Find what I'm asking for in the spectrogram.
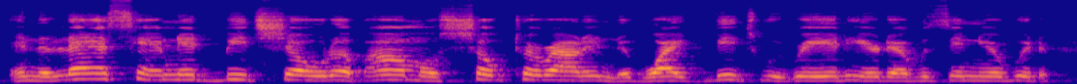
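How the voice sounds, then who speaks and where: A woman's voice: on the low side, fairly even intonation, a little fast. Woman ranting with heavy profanity. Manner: cursing, loud and emphatic, swings between shouting and muttering. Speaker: tarot reader. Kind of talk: rambling profane rant.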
